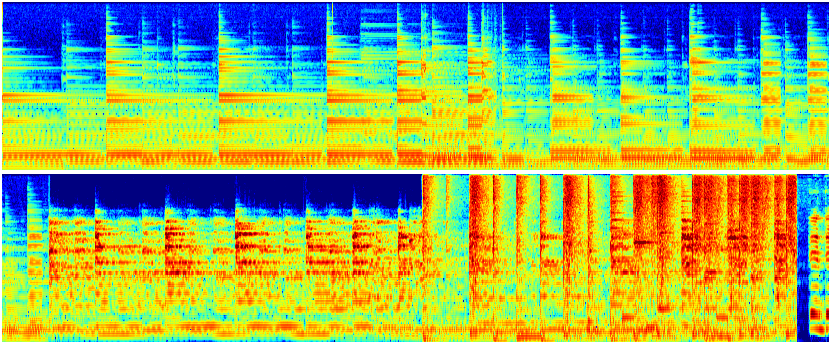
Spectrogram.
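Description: Recorded electric guitar part from a song, heavily processed with chorus, echo and distortion effects: sustained chiming chords at first, shifting to a dense, bright, crashing full-band texture near the end, loud and with no speech.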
